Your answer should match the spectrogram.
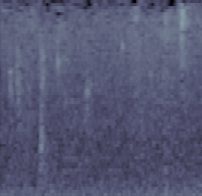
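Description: Steady hiss of room tone in a pause between spoken sentences, with a few faint, irregular clicks.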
